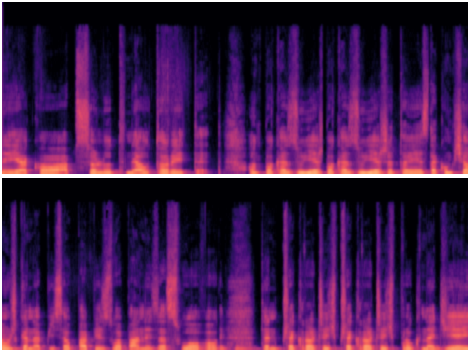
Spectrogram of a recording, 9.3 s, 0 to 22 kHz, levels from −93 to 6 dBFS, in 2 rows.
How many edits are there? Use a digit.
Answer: 4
